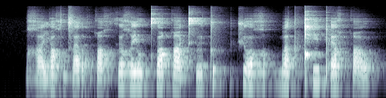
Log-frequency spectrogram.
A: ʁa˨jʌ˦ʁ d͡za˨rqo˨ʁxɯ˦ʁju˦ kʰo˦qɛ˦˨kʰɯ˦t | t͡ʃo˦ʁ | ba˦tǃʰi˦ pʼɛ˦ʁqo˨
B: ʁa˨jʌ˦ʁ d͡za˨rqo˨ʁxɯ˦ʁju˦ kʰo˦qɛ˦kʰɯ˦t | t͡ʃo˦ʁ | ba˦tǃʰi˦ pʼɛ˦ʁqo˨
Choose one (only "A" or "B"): A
